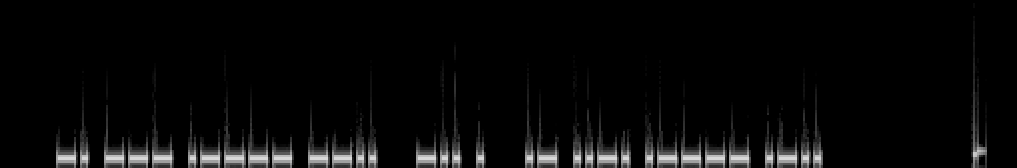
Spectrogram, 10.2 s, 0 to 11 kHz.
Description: Morse code, heard as a keyed tone, about 21 wpm, 700 Hz. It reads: NO1Z DE AF1L
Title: USA Callsign DE Callsign - 4 Characters - 20wpm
